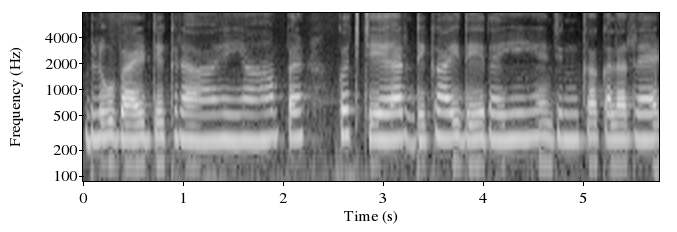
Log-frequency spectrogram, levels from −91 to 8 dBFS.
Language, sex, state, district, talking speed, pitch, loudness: Hindi, female, Bihar, Darbhanga, 165 wpm, 260 Hz, -15 LUFS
